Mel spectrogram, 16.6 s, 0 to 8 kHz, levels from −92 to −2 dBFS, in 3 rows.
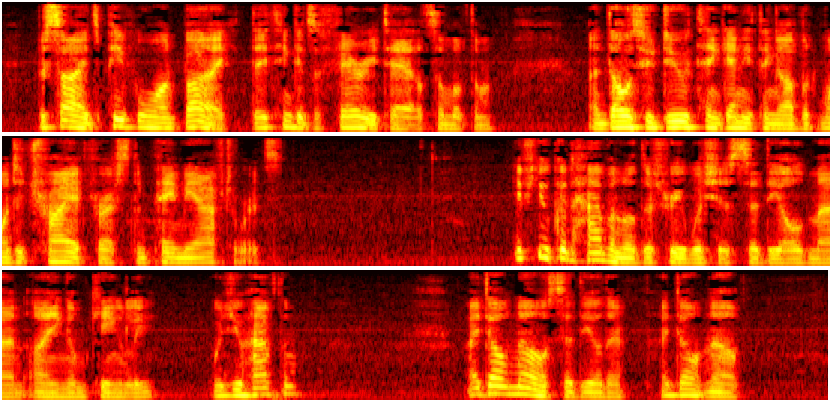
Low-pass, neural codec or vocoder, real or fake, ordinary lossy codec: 7.2 kHz; none; real; MP3, 32 kbps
